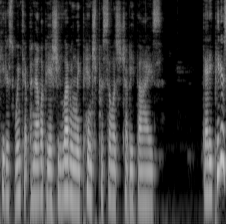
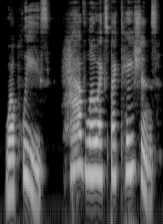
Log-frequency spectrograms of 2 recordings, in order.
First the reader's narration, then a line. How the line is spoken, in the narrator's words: Penelope pleaded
